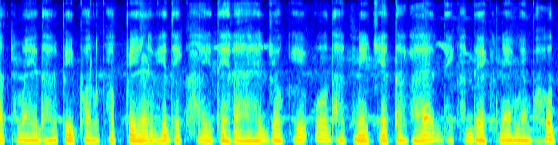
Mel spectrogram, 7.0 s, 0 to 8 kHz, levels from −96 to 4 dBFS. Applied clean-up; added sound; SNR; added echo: none; none; none; none.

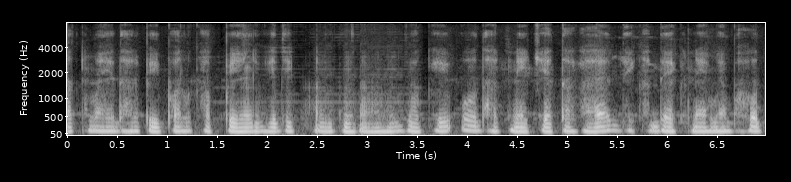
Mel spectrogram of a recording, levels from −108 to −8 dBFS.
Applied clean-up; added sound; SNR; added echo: neural separator model SepFormer DNS4.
